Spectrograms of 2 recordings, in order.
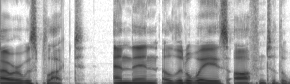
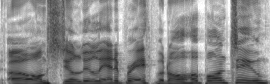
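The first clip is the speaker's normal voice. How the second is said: high, wavering character voice; winded Pavilion; 10 semitones higher than usual. Acted. Pavilion is still out of breath, high game voice. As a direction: pipe up gamely in a high voice. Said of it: "Pavilion says".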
